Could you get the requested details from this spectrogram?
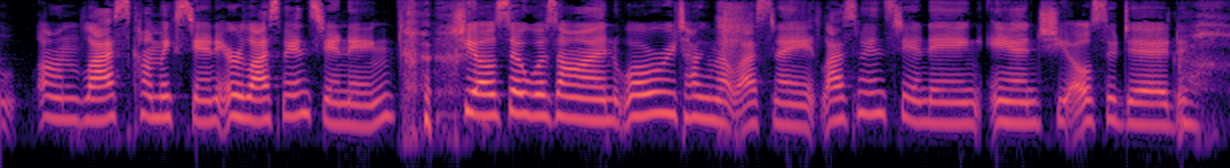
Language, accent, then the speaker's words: English; East Coast, United States; I'm from the East Coast where it's like, where I say aunt.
